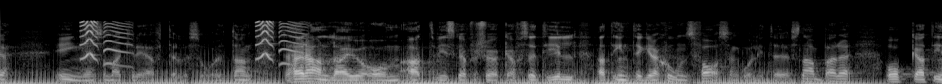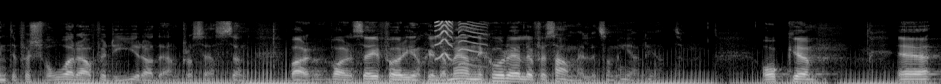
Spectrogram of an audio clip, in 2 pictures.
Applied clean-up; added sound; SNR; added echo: none; Squeak + Purr; 1 dB; none.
